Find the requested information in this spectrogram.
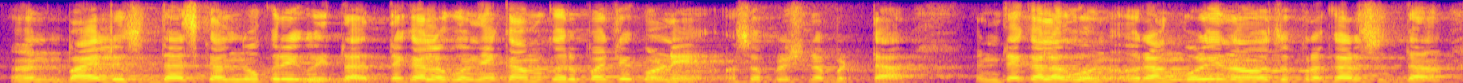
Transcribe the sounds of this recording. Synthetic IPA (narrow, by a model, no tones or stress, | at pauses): ənbajlesud̪ʱːad͡zkalnɔkɾiɡojt̪at̪ːakalaɡuːnɦekːamkəɾpat̪ekoɽ̃eə̰səpɾəɕnəpəɽt̪aː | nit̪jakalaɡuːnɾãŋɡoɭiːnaʋat͡sɔpɾəkaɾsud̪ʱːa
